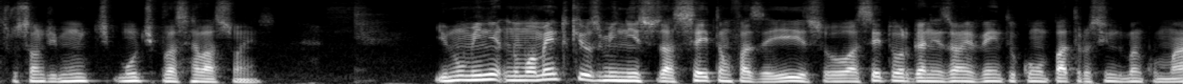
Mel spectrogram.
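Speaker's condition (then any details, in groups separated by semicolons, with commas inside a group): No condition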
